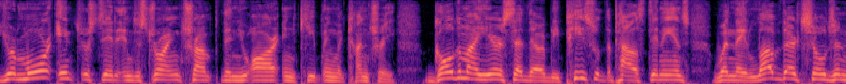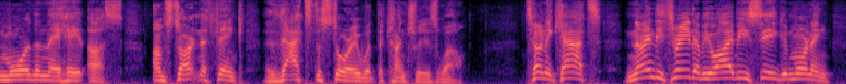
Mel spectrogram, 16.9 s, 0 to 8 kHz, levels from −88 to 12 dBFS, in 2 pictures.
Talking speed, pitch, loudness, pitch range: 180 wpm, 160 Hz, -19 LUFS, 140-185 Hz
